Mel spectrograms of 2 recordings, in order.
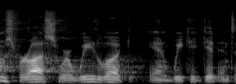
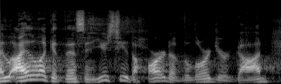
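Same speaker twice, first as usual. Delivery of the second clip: usual speaking voice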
